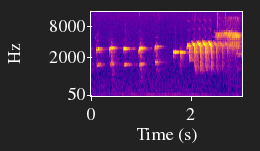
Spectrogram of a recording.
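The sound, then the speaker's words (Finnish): A small pet bird named Dorinda chirps in a quick series of bright, clear notes, then breaks into a faster, busier twittering trill, fairly loud, with no one speaking. “Minun lintuni saa olla Dorinda.”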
